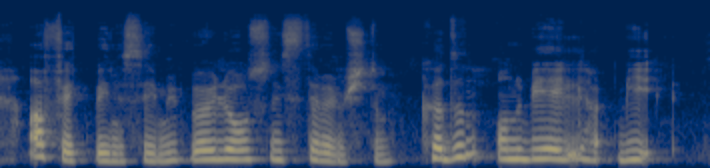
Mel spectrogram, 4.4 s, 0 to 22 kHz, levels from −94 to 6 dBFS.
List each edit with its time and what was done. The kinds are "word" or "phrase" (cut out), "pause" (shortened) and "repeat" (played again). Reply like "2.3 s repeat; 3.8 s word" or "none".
2.5 s pause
